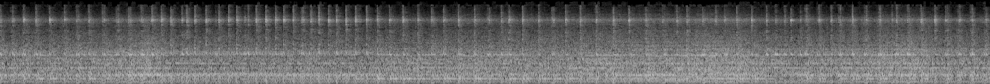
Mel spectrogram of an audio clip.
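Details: Toro Snow Commander 7 HP R-Tek 24-inch single-stage snowblower, earlier no-spark no-start, spark returned without a part change: fast even single-cylinder putter about four beats a second, steady, no misses or knocks; normal running.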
